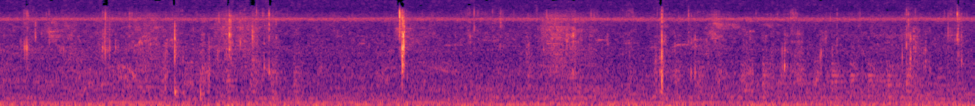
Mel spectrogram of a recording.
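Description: A person chewing food close to the microphone: soft wet smacking with a few sharp mouth clicks, over a steady low hum.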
